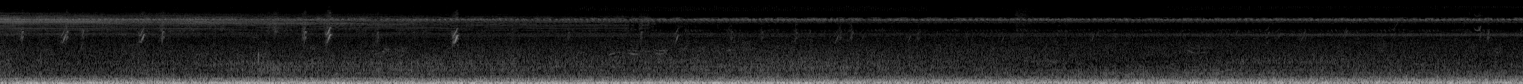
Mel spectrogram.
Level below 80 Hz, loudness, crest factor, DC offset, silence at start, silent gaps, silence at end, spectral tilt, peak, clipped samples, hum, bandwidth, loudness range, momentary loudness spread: -30 dBFS; -32 LUFS; 14 dB; under 0.1%; 0 s; none; 0 s; -5 dB/octave; -16 dBFS; under 0.1%; none; 16.5 kHz; 1 LU; 2 LU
